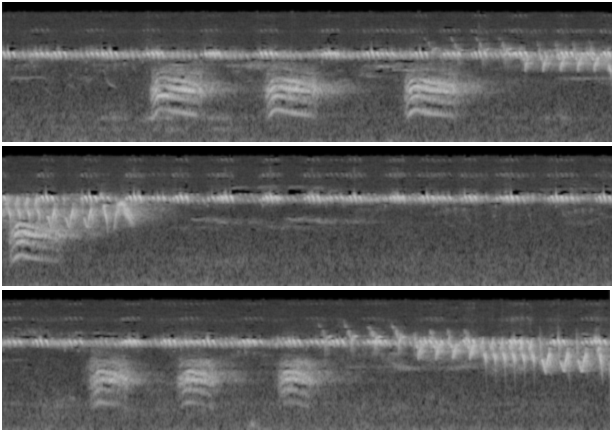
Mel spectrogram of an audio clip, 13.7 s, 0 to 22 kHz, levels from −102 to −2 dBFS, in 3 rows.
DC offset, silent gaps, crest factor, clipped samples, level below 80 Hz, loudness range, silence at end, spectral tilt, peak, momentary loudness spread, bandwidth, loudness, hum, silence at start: under 0.1%; none; 16 dB; under 0.1%; -62 dBFS; 3 LU; 0 s; 2 dB/octave; -8 dBFS; 5 LU; 16.5 kHz; -22 LUFS; none; 0 s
